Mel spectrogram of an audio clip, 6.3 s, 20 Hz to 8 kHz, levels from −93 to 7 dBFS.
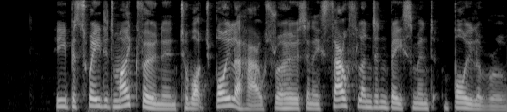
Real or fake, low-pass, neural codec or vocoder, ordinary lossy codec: real; none; none; none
